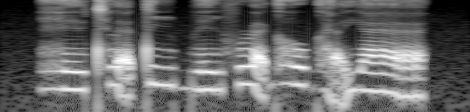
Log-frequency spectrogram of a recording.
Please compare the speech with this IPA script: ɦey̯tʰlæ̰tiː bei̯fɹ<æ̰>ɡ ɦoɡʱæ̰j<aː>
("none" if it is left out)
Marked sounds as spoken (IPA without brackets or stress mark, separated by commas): æ̰, æː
